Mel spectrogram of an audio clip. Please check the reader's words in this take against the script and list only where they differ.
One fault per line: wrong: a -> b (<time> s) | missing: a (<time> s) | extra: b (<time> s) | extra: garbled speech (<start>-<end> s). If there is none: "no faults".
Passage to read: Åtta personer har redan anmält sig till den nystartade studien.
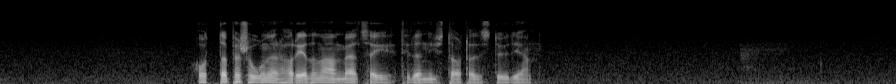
no faults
